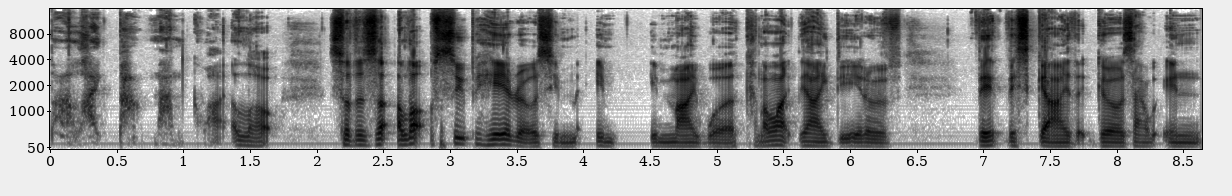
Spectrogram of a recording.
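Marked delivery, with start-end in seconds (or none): 0.0-1.7 hushed, breathy, secretive whispered aside. Admitting something to an internet audience while whispering. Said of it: "I don't know why I'm whispering this".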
